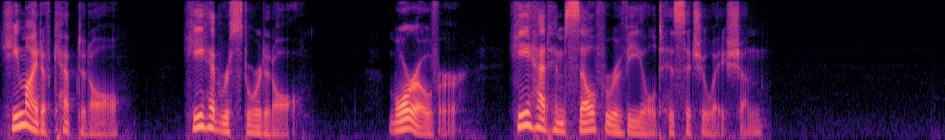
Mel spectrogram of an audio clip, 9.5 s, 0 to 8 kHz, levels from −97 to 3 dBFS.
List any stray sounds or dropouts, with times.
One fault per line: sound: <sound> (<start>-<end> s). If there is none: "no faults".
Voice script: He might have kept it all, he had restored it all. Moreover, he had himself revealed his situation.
no faults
